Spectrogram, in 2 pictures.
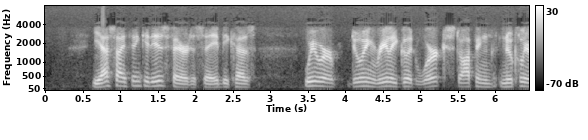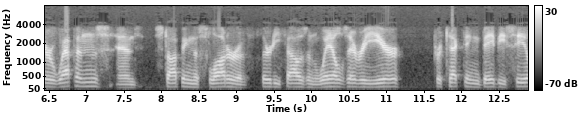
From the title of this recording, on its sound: Open Phones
